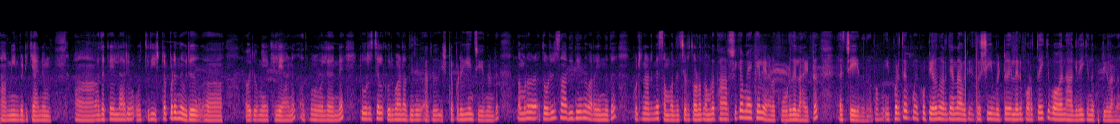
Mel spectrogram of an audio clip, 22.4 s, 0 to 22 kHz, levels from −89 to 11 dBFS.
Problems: none marked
